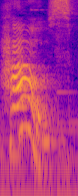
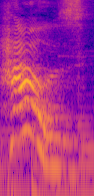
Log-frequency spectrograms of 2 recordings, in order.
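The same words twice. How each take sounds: First: The final consonant is a hissing S sound. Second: The final consonant is a buzzing Z sound. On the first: The speaker calls it right. "é um som de S mesmo" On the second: The speaker calls it wrong. "Não vai ser house"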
